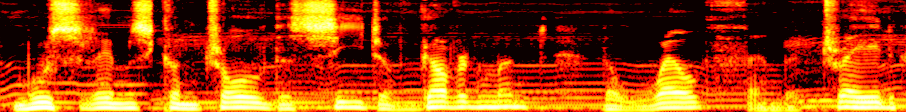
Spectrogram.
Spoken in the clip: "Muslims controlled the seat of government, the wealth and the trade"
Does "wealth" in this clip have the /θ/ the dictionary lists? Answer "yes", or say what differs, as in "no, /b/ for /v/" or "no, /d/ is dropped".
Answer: yes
